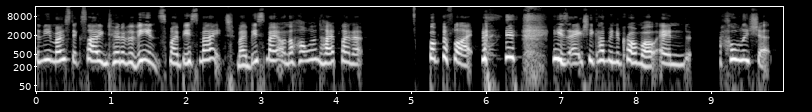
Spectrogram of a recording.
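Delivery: high, tearful speech through tears. Sharing exciting news about a best mate with listeners, crying while talking. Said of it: "I'm actually like crying".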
